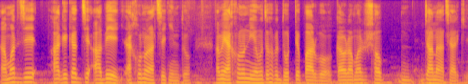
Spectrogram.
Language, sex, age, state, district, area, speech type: Bengali, male, 18-30, West Bengal, Murshidabad, urban, spontaneous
